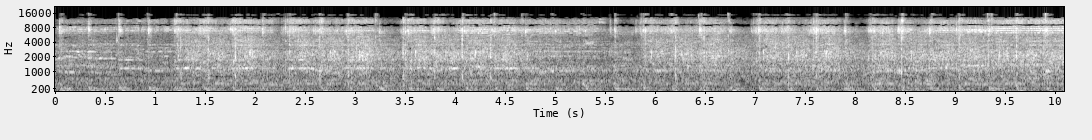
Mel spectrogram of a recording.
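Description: Music playing through a domed baseball stadium over steady crowd noise.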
